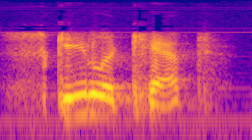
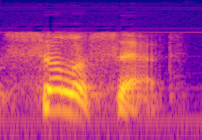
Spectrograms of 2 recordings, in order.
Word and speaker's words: Scillet: S-C-I-L-L-E-T, and you can pronounce it skelaket or siliset.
